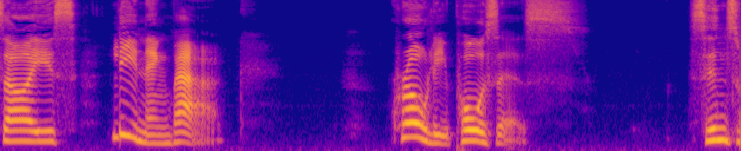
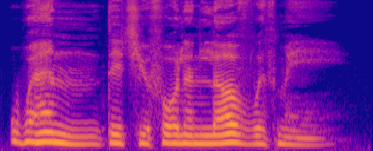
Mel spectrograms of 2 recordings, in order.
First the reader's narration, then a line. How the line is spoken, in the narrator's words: Crowley asks very quietly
